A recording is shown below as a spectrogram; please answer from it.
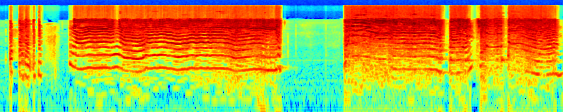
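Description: A young girl's loud, high-pitched squeal held about three seconds with a wavering pitch, then a second, choppier one, right up against the microphone so that it distorts.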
